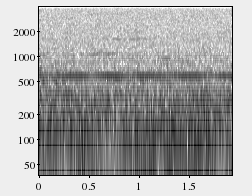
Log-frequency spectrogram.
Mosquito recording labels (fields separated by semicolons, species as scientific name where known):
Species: Anopheles gambiae s.s.; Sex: female; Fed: unfed; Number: one; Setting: insect culture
